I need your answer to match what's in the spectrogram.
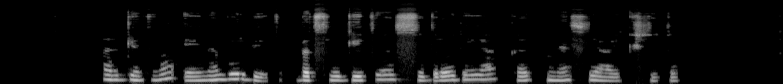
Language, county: Lithuanian, Šiauliai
